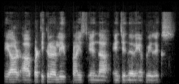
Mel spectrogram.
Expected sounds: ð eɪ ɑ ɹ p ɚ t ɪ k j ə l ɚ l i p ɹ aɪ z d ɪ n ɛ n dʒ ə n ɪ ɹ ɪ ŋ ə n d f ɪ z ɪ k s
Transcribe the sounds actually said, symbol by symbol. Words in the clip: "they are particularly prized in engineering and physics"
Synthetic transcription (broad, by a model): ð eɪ ɑ ɹ p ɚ t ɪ k j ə l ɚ l i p ɹ aɪ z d ɪ n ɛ n dʒ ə n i ɪ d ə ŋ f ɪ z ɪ k s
